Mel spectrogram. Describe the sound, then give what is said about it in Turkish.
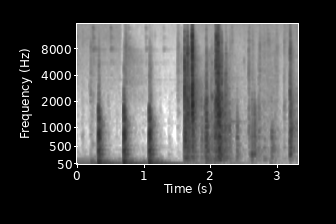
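Three firm, evenly spaced, resonant knocks on the wooden door of a house, made by two men and an Iranian woman agent on the night of 6 October 2020, followed by scuffling, shuffling sounds and a few softer thumps. “6 Ekim 2020 gecesi iki adam ve İranlı kadın ajanın kapısını çaldığı eve artık varmışlardı.”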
